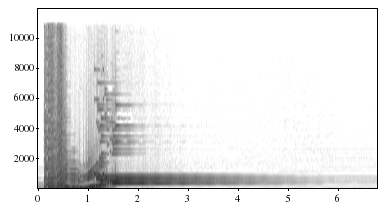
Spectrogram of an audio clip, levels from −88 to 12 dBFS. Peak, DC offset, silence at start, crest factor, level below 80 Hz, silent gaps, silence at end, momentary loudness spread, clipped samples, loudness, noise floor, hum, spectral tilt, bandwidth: 0 dBFS; under 0.1%; 0.1 s; 20 dB; -46 dBFS; none; 3.25 s; 22 LU; under 0.1%; -16 LUFS; -71 dBFS; 50 Hz at -60 dBFS; -6 dB/octave; 11.5 kHz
